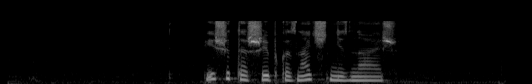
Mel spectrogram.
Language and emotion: Russian, neutral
